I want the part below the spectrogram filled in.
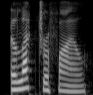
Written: electrophile

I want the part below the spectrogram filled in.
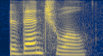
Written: eventual

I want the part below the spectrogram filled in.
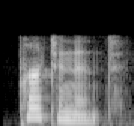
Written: pertinent

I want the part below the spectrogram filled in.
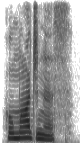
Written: homogenous

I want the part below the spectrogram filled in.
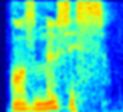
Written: osmosis

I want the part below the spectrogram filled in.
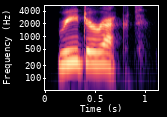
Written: redirect

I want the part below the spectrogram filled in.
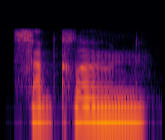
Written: subclone

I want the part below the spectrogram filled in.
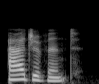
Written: adjuvant

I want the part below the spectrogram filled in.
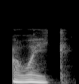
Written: awake

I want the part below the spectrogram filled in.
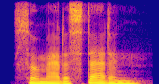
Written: somatostatin

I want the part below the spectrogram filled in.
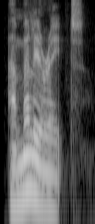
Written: ameliorate

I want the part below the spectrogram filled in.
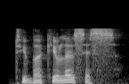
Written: tuberculosis

